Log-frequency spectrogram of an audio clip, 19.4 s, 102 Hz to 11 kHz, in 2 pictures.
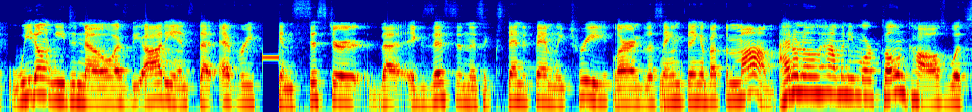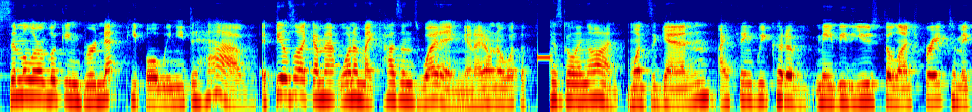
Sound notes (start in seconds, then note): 2.6 beep; 15.0 beep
